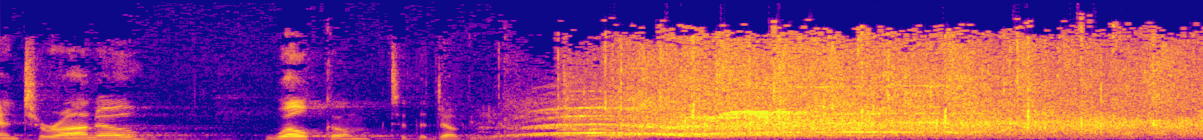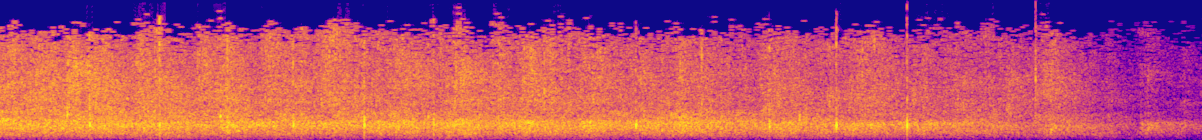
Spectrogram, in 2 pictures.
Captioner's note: applause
